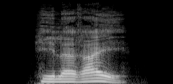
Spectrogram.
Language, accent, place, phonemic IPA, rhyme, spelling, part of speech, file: German, Germany, Berlin, /ˌheːləˈʁaɪ̯/, -aɪ̯, Hehlerei, noun, De-Hehlerei.ogg
- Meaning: handling (criminal offence)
